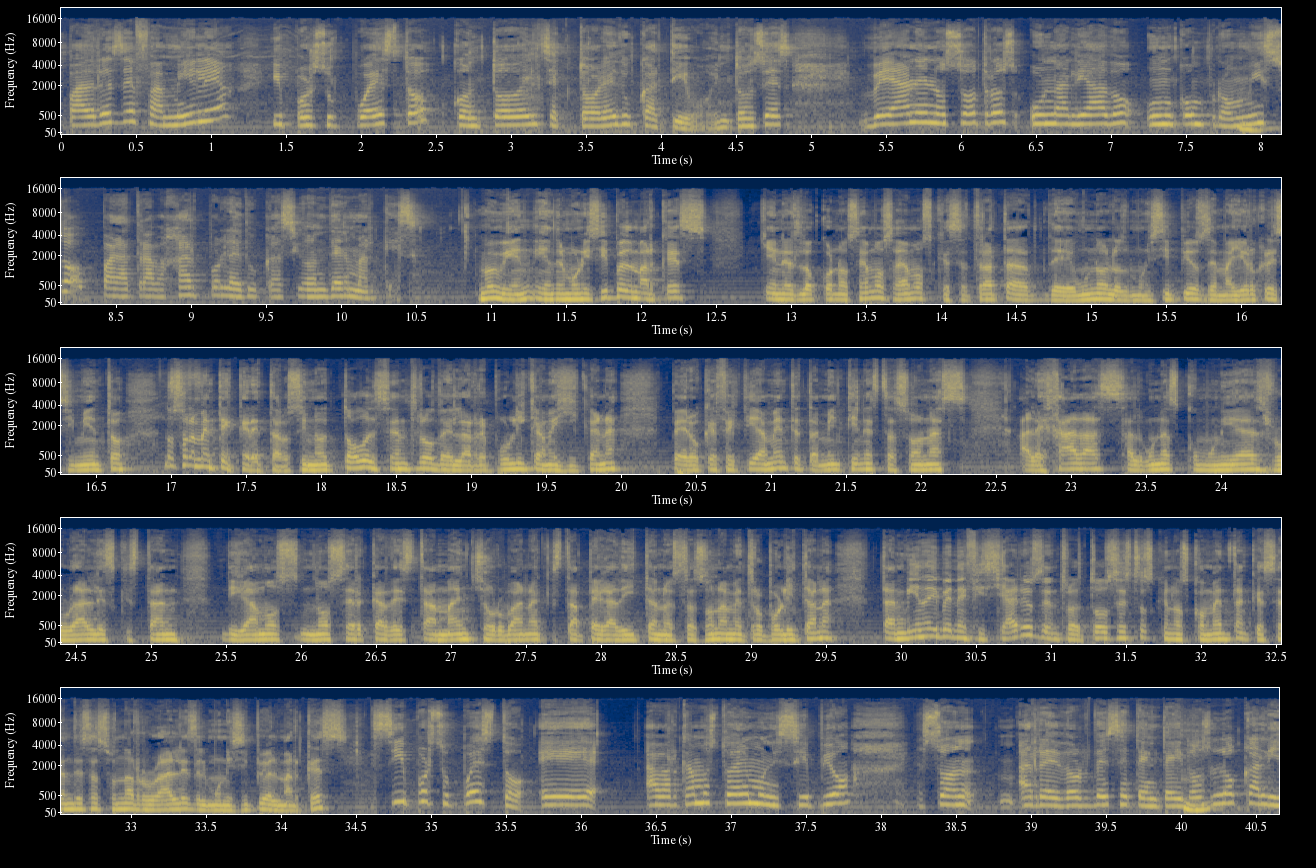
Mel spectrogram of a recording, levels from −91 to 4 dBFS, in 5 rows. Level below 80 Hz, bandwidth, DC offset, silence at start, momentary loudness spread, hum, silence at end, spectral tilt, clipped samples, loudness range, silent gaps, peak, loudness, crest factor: -44 dBFS; 16.5 kHz; under 0.1%; 0 s; 5 LU; none; 0 s; -3.5 dB/octave; under 0.1%; 1 LU; none; -2 dBFS; -16 LUFS; 16 dB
